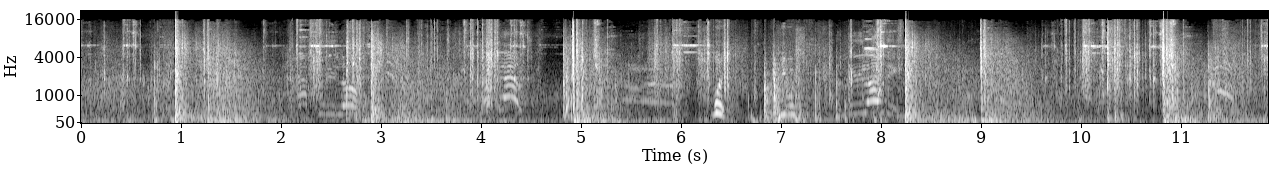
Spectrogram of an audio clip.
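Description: A sniper rifle fires with loud booming shots.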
